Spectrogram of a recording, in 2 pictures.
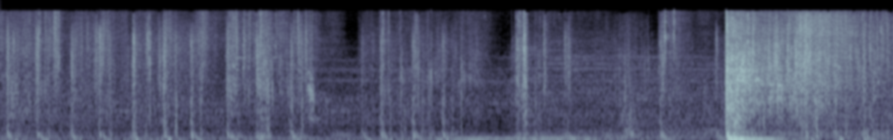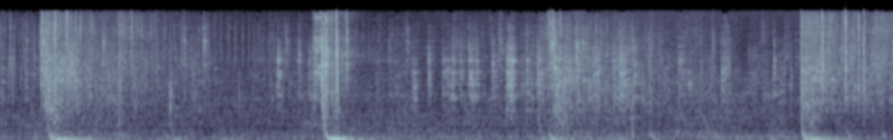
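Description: Footsteps creak and thud on wooden floorboards.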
